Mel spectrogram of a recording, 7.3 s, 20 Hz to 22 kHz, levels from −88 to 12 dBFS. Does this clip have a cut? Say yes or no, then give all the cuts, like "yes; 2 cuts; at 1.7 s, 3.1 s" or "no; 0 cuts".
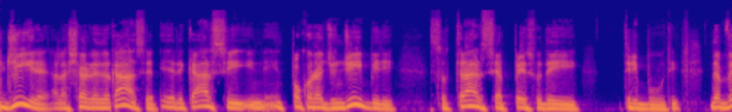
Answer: yes; 3 cuts; at 1.1 s, 2.8 s, 4.3 s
